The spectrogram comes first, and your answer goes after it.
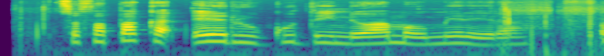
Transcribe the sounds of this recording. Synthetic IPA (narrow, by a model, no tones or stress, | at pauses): sɔfapakaeɾuɡuðeinɛwamaumɛɾɛɾa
